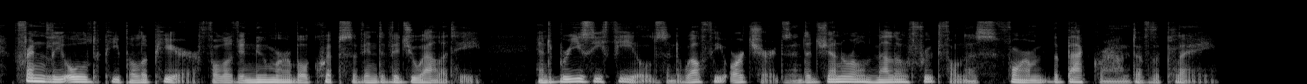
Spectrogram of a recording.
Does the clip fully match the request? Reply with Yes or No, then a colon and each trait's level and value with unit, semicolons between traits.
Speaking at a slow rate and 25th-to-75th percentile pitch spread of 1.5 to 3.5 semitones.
Yes: slow, 125 wpm; average, 2.9 semitones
